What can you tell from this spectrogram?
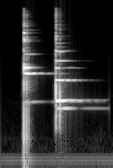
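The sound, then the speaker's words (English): Two bright clinks of wine glasses in a toast, about half a second apart, the second ringing out longer with a clear, sustained tone that slowly fades, with no voices. “So, without further ado, let's do that. Let's try our wines. Okay. Cheers. Cheers.”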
